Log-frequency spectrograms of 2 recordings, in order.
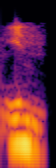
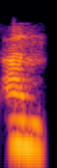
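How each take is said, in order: First: The word begins with an 'i' vowel. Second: The word begins with an 'a' vowel. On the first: The speaker calls it wrong. "bukan in" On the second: The speaker calls it right. "dibaca an"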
